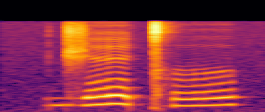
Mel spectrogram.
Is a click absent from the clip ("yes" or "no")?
no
